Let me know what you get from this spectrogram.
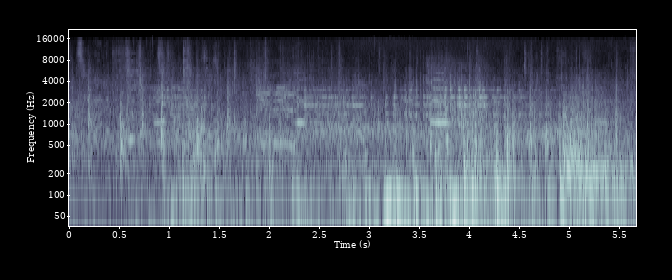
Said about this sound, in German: Die Natividad feuert schon. Wir sind noch viel zu weit voneinander entfernt. Viel zu kurz. Diese Narren. Da, wieder ein Schuss. Auch zu kurz.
